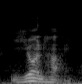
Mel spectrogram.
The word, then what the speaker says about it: Yunhee: Yes, it's pronounced Yunhai. And it means grace, Mr. Kim added. Yunhai, Joey said slowly, and this time perfectly.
